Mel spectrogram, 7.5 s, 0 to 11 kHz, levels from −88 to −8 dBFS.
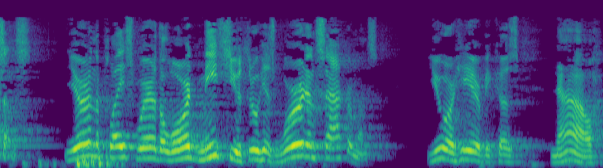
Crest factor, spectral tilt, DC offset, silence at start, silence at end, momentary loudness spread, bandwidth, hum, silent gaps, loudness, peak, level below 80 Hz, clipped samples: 18 dB; -4.5 dB/octave; under 0.1%; 0 s; 0 s; 16 LU; 8 kHz; none; 5.11-5.33 s; -24 LUFS; -6 dBFS; -48 dBFS; under 0.1%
